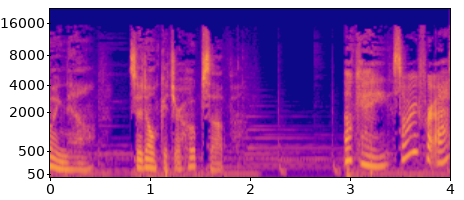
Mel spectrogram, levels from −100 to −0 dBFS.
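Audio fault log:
1.16–1.19 s and 2.99–3.25 s, loud pop: a sudden voltage pulse, likely from a plug, switch, static or driver glitch, enters the signal, giving one sharp pop, then two in quick succession, standing a few decibels above the sound, which continues underneath.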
